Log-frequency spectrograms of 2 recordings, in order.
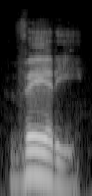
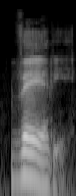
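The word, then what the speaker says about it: ⲃⲉⲣⲓ: vita A ro iota this is pronounced very very this is an adjective means new.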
